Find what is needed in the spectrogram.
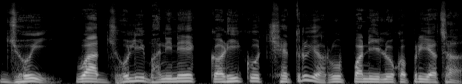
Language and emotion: Nepali, neutral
